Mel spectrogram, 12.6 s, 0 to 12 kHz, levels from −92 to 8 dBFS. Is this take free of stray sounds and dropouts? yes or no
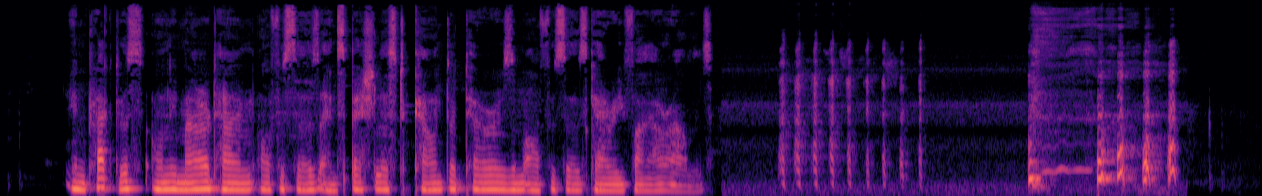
no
